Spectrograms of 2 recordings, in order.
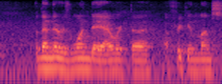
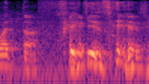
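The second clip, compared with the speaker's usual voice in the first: slow, drawn-out disbelief, a bit higher and louder; imitating a boss who can't believe what's on the plate; disgusted chef; 4 semitones higher, 4 dB louder, much slower than usual. Chef tasting the salad, slowly mock-disgusted. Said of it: "but he's just like".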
